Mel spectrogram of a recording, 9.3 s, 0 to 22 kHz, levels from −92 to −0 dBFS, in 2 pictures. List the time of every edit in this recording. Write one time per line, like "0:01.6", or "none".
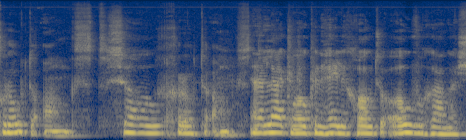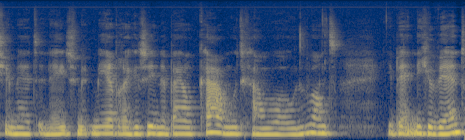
none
